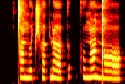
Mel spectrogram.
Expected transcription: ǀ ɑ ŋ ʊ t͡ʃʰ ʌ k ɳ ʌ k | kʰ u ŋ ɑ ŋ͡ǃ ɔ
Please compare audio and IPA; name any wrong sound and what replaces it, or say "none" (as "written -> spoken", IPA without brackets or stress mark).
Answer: none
